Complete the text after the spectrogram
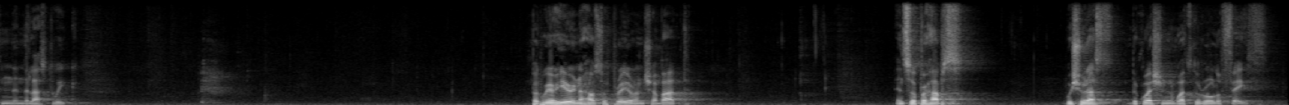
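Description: A man chants in a melodic voice through a microphone in a large echoing hall.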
